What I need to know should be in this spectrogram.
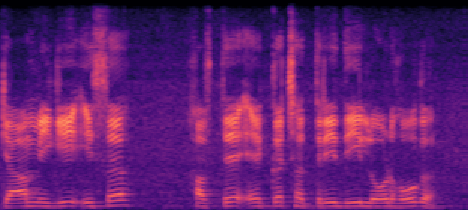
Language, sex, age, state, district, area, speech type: Dogri, male, 18-30, Jammu and Kashmir, Jammu, rural, read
